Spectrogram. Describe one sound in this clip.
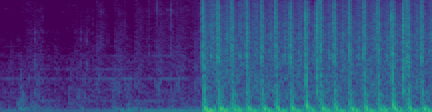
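A rifle fires rapidly in a loud burst.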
